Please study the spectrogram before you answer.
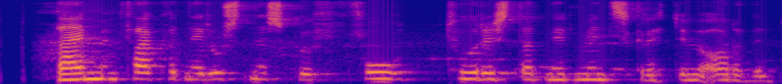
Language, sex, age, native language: Icelandic, female, 20-29, Icelandic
